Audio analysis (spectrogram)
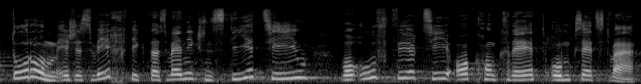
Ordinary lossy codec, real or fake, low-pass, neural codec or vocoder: none; real; 14.4 kHz; none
